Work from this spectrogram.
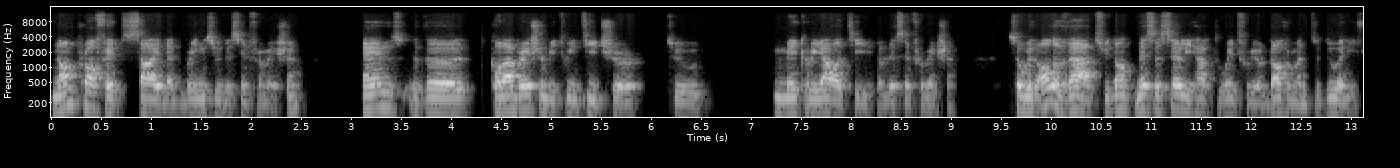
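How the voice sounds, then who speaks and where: Speaking at a moderate pace with a French accent, a man uses a medium pitch with very wide pitch swings and big swings in loudness. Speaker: education researcher and author. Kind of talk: conference Q&A conversation.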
